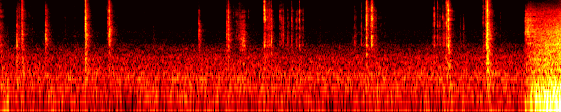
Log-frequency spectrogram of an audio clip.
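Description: Faint, irregular clicks and ticks over quiet room tone, then near the end a sudden loud rushing whoosh that swells up.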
